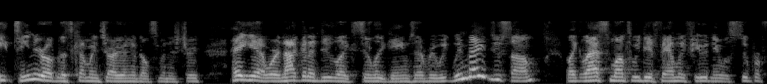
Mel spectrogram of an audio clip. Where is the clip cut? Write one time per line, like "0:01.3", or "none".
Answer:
none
